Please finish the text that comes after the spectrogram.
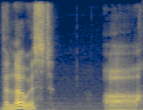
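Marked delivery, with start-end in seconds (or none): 1.6-2.1 very low, deep "uh"; low register. Shown as a demonstration. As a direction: drop to the bottom of your range. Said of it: "is the low register".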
